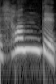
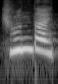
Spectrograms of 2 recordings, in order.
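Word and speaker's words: Hyundai: 現代じゃなくて韓国ではヒョンデですけど日本の発音では春大ですねヒュンダイという大手企業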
